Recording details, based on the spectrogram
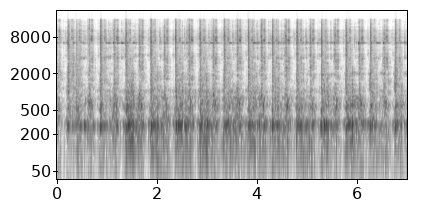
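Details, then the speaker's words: Large-scale Edgar T. Westbury Wyvern open-crank stationary model engine, autojumble find, running clamped to a workbench: sharp metallic clatter about twice a second in step with each beat as loosened clamps let the engine rattle on the table. "the noise is the engine rattling about on the table as the clamps have rattled loose but you get the general idea"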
